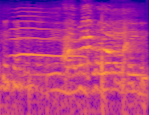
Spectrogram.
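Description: A young child's high voice vocalising in one long drawn-out call, joined about halfway through by other overlapping voices.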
